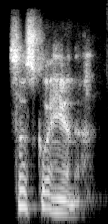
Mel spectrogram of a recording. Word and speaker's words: Susquehanna: I'm going to try to pronounce this, the Susquehanna. Is that how it's pronounced? – Susquehanna.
